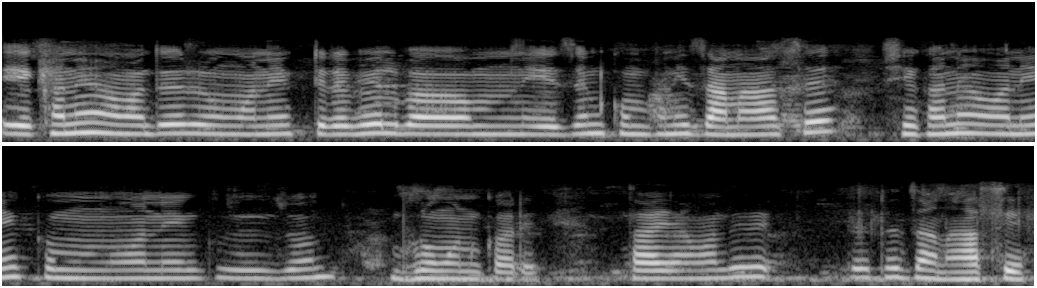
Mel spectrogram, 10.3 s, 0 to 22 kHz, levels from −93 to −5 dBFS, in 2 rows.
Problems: continuous background conversations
